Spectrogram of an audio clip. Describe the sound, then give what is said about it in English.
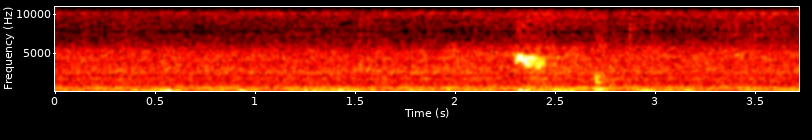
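A house wren outside the window, across the room, gives a single short, high chirp over a quiet background of low, irregular thumps and a steady faint hum. “We have house wrens outside the window.”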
